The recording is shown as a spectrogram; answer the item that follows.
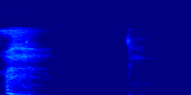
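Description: A man's soft sigh, a breath out that fades away within about half a second, then near silence.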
